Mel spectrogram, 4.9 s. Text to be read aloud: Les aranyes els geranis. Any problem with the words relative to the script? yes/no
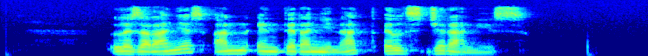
yes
